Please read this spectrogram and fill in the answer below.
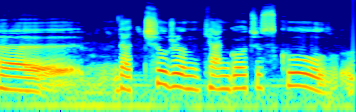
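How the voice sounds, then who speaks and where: A woman with a non-native accent speaks very slowly. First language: not English. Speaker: health and wellness vlogger. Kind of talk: advocacy vlog monologue. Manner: halting, many filler words.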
